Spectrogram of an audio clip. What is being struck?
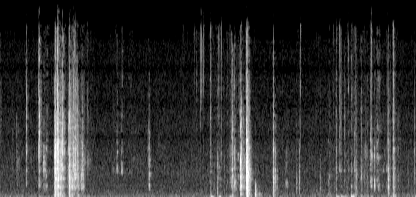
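Soap bar cut with a metal blade.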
